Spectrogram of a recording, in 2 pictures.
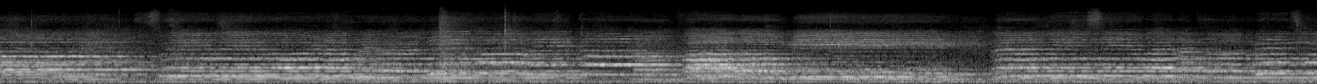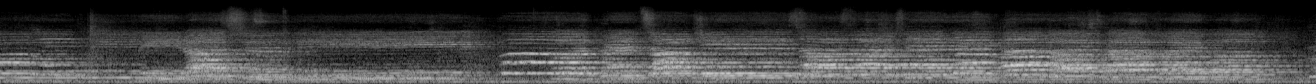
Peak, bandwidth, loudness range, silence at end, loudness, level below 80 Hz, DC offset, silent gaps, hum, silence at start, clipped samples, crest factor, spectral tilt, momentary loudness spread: -4 dBFS; 16 kHz; 5 LU; 0 s; -21 LUFS; -52 dBFS; under 0.1%; none; none; 0 s; under 0.1%; 16 dB; -5 dB/octave; 9 LU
